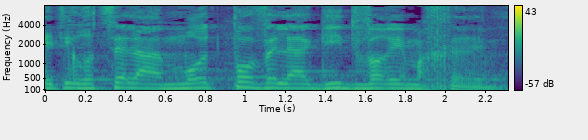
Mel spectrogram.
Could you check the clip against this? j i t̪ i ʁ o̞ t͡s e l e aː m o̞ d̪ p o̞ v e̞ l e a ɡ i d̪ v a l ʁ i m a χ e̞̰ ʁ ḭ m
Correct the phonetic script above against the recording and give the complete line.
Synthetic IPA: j i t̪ i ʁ o̞ t͡s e l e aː m o̞ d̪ p o̞ v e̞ l e a ɡ i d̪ v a ʁ i m a χ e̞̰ ʁ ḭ m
